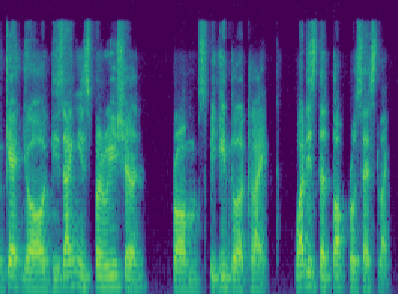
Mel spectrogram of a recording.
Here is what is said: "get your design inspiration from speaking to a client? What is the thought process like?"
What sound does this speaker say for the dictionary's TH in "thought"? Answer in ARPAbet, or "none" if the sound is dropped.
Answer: T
